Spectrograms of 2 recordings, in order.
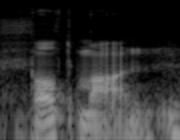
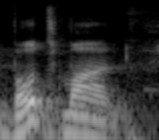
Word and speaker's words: Bultmann: Bultmann, I think. I'm thinking back to my seminary days of how that name is pronounced. Like that. – Bultmann. – Bultmann.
